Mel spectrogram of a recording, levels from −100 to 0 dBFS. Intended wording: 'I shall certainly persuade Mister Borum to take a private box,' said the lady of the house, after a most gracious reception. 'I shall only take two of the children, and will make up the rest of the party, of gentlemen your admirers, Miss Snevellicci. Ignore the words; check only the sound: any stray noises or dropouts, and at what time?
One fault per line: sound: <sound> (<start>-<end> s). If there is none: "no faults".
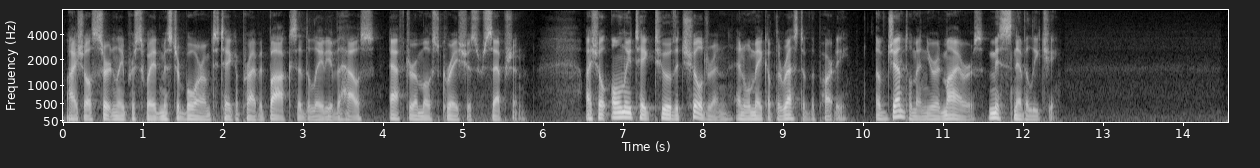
no faults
